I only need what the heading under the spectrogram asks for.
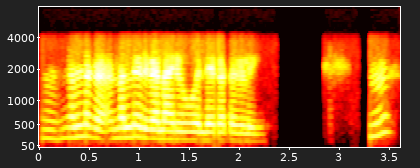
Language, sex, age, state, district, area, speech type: Malayalam, female, 45-60, Kerala, Idukki, rural, conversation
